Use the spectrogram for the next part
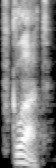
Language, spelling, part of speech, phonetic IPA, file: Russian, вклад, noun, [fkɫat], Ru-вклад.ogg
- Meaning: 1. deposit (money placed in an account), account (in a bank) 2. contribution (something given or offered that adds to a larger whole)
